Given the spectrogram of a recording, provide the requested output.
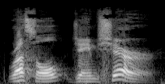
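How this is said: The name is said in a stern, scolding tone. The person named is in trouble. "When my mother called to me because I had done something wrong"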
